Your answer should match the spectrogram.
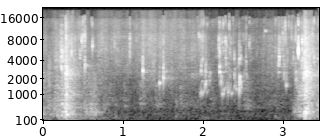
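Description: Buttermilk squeezed from cheesecloth while making homemade butter drips and splashes in a few faint, irregular patters, with louder drops near the start and the end.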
